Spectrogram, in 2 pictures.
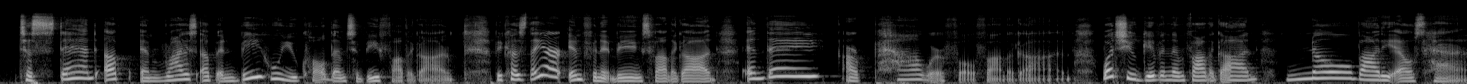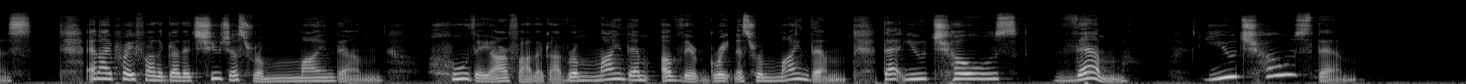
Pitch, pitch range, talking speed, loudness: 205 Hz, 155-255 Hz, 135 wpm, -25 LUFS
